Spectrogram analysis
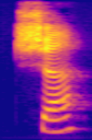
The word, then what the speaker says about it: child: Okay, that word, the I says its name. Let's sound it out together. Child.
